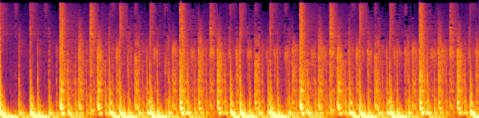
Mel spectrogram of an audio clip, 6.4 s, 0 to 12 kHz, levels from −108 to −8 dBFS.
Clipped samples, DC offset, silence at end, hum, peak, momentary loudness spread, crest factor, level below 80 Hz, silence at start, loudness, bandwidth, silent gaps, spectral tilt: 0.1%; under 0.1%; 0 s; none; 0 dBFS; 7 LU; 8 dB; -12 dBFS; 0 s; -11 LUFS; 11 kHz; none; -7.5 dB/octave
